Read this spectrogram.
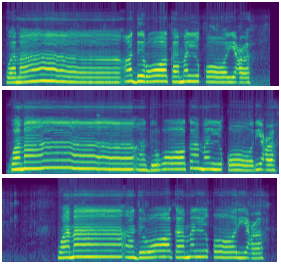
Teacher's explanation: دال کو جو نیلا رنگ دیا گیا ہے وہ اس بات کی نشاندہی کر رہا ہے کہ دال کے اوپر کلکلا کریں گے، یعنی دال کو تھوڑا سا ہلا کر پڑھیں گے۔ اد را گرین حروف ہے، یہ موٹا پڑھا جائے گا۔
